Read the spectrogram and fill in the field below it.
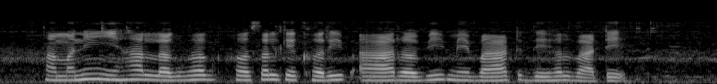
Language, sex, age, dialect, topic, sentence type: Bhojpuri, female, 36-40, Northern, agriculture, statement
